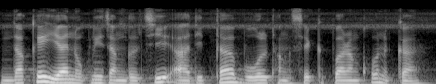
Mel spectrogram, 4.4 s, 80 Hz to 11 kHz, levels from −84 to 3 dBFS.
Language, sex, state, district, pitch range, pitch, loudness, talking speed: Garo, male, Meghalaya, South Garo Hills, 115-135 Hz, 120 Hz, -17 LUFS, 110 wpm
